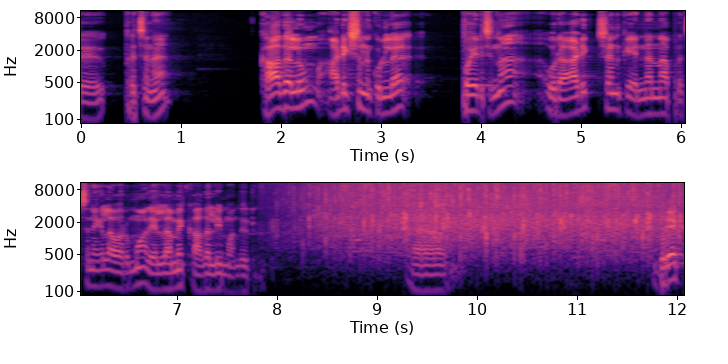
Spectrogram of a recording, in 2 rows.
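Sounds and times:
audience applauding: 0:07.8 - 0:12.0
man talking: 0:09.3 - 0:09.9, 0:11.8 - 0:12.0.

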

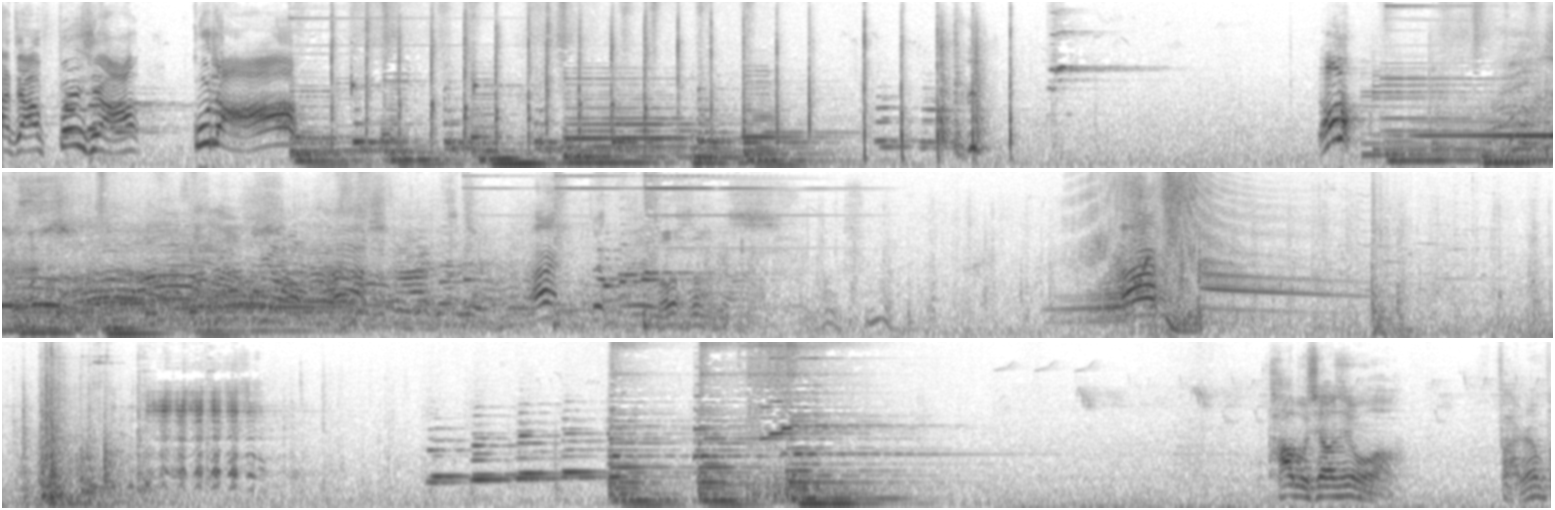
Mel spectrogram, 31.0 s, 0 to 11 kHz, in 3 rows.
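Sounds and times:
man shouting: 0:08.8 - 0:09.1
goat or sheep bleating: 0:21.5 - 0:22.6.

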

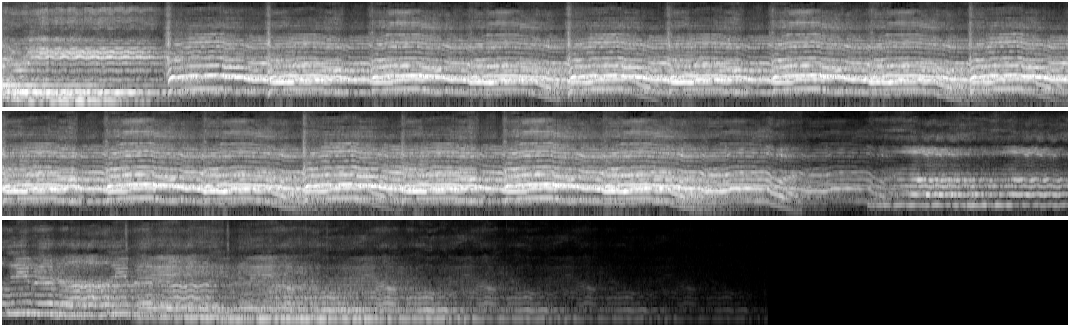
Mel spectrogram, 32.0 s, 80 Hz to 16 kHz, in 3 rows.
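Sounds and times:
high-pitched female vocals: 0:00.0 - 0:02.4
sped-up a cappella vocal note: 0:00.0 - 0:27.8.

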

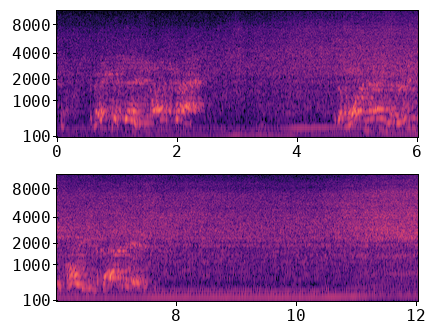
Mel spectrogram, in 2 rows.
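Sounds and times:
tractor engine idling: 0:00.0 - 0:09.9.

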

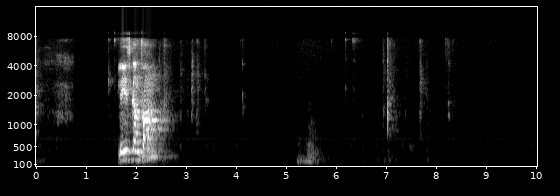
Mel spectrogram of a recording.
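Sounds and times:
computer keyboard and mouse clicks: 0:02.5 - 0:04.3, 0:05.8 - 0:08.6.

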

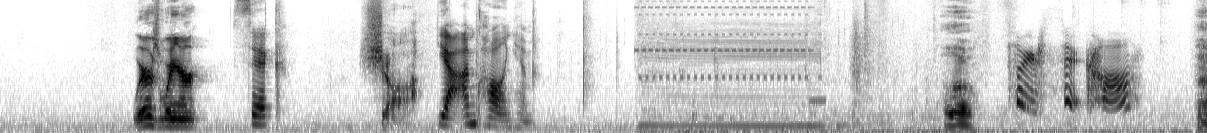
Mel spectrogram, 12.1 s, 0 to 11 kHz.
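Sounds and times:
phone ringing tone: 0:06.4 - 0:08.7.

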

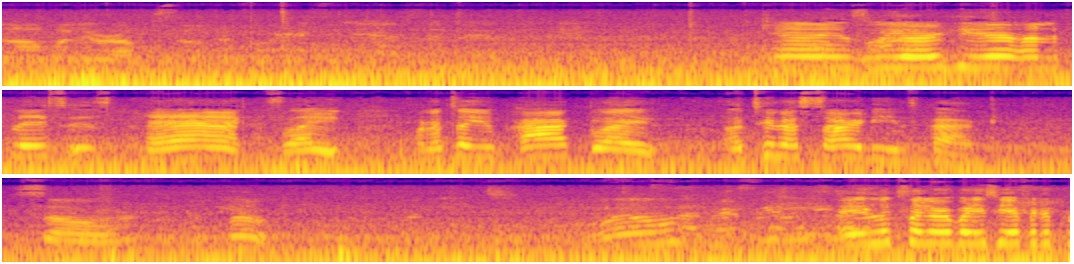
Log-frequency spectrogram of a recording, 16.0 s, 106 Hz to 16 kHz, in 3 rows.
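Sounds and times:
people talking: 0:00.0 - 0:16.0
vehicle rumble from inside cabin: 0:00.0 - 0:16.0.

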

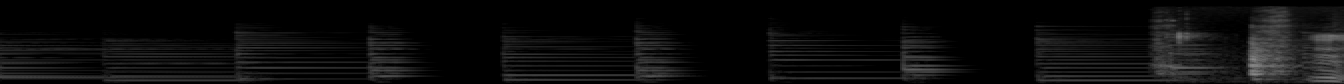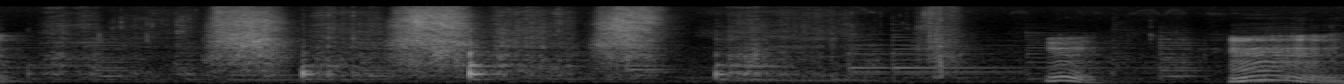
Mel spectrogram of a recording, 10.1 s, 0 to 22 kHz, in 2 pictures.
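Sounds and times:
wooden spoon scraping wooden plate: 0:04.4 - 0:08.7.

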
